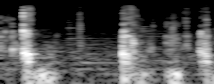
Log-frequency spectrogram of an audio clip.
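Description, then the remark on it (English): Crunchy chewing of a rat sandwich comes in a quick run of four or so rhythmic bites, each a short, crisp burst of mouth noise with a faint gap between them. “Munch, munch, munch.”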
